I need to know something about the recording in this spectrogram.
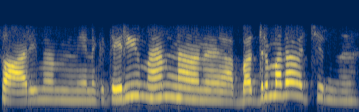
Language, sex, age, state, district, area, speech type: Tamil, female, 18-30, Tamil Nadu, Dharmapuri, rural, conversation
